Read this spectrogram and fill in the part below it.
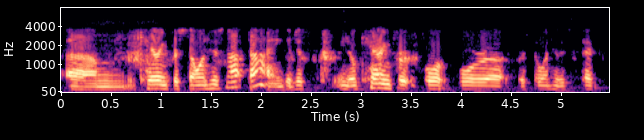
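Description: A man speaking as an interview guest, explaining in a halting way, repeating words and stressing key terms. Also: medium pitch, slight background noise, poor audio. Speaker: interview guest, author and sociologist.

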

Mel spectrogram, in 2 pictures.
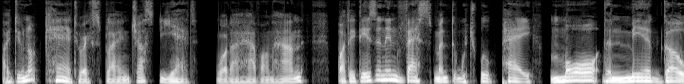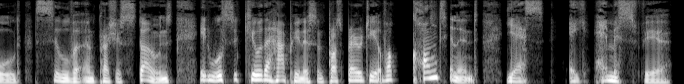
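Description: A man reading aloud as a secretive, grandiose young gentleman who turns feverish. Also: medium pitch, animated, fairly quick, dry recording, studio quality, voice pushed up, close to an everyday voice. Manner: shifts from guarded to feverish outbursts.

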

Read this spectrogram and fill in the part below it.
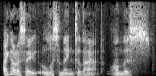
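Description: A man with a very low, noticeably rough-edged voice, recorded close and dry. He talks as a podcast co-host in casual discussion, feeling his way through thoughts and often rephrasing mid-sentence. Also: wildly swooping pitch, moderate pace, darkish tone, no echo. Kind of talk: casual discussion of a radio drama and war.

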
